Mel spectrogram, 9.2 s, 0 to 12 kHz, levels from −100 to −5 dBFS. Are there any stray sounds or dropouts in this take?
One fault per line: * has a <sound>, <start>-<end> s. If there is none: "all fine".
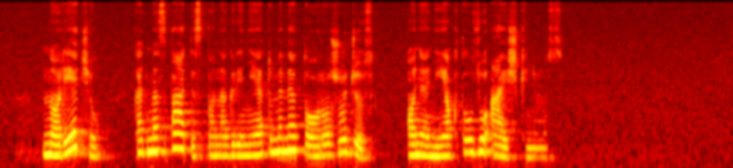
all fine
